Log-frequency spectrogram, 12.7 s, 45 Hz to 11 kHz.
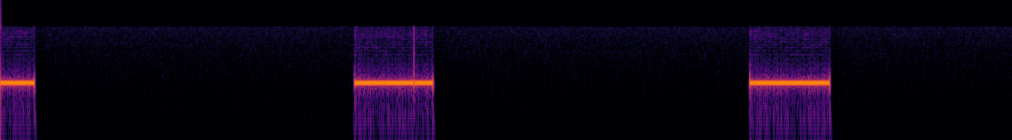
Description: Ringback tone (Europe, 425 Hz).
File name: out- -2030- - - .76558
